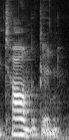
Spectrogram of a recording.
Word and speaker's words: Ptarmigan: I'm assuming the P is silent, right? Then it must be Ptarmigan.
